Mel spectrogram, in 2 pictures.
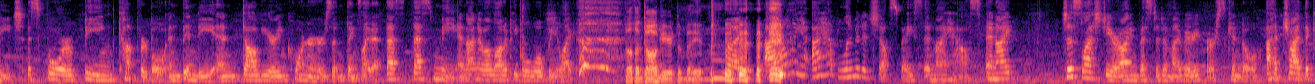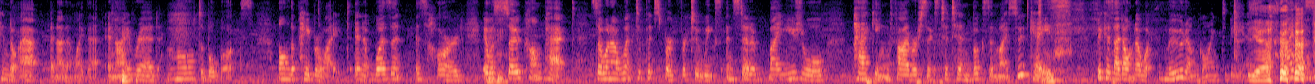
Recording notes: In our recording you will hear a few members of our community who were in fellowship, gathering next door in our community center. How fitting that our background noise in our very first episode was the community we hope to serve!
